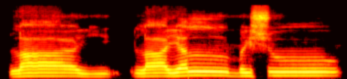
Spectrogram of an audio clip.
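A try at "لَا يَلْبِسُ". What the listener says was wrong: লায়াল বেশি হয়ে গেল, বানান করেন।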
